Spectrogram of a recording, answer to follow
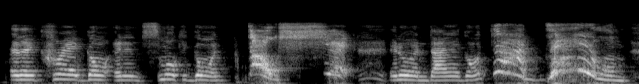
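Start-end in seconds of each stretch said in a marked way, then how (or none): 2.5-3.5 high-pitched imitated exclamation; mock shocked cry. Retelling a movie fight's onlooker reaction, mock shocked cry. 4.9-6.3 high, drawn-up imitated exclamation; mock stunned cry. Onlooker reacting to the body slam, imitated stunned cry.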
